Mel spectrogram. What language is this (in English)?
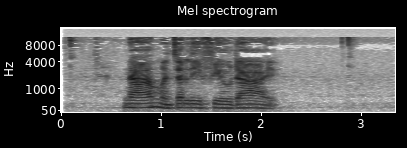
Thai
